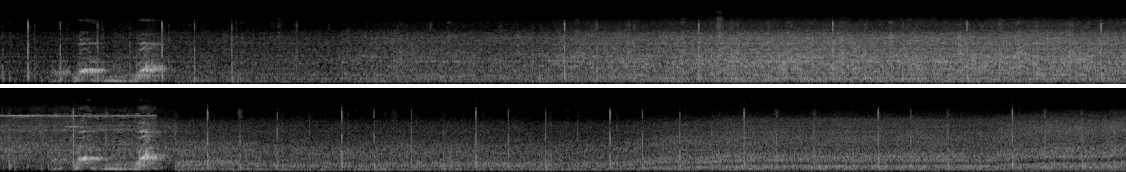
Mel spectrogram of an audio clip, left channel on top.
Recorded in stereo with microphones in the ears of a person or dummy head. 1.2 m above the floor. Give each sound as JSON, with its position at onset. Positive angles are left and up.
{"t": 0.5, "sound": "a dog barking", "side_deg": -30, "distance_m": 5.0}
